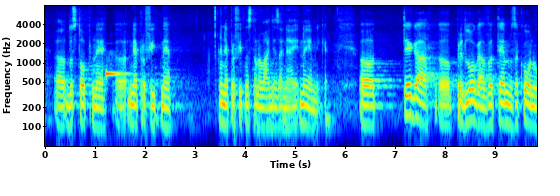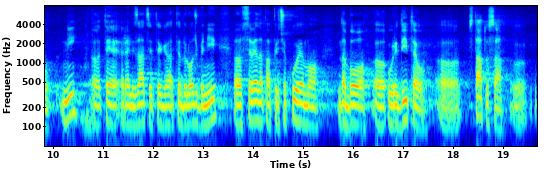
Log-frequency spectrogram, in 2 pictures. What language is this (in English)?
Slovenian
